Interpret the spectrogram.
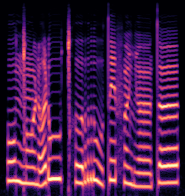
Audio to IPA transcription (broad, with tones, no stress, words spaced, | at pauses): o˦ŋ͡ǀõ˧ɳɤ˨˦ ɽuː˦ǀʰɤ˧ ruː˦˨te˦fœ̃˧ ʎœ̃ː˨tœ˦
